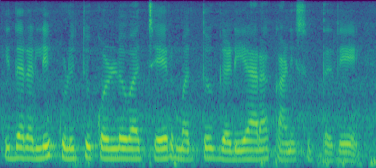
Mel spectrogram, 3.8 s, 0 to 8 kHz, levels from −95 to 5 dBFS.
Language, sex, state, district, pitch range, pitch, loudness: Kannada, female, Karnataka, Bangalore, 160-180 Hz, 170 Hz, -16 LUFS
